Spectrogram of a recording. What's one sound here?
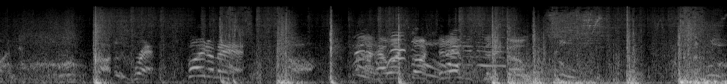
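Punches and kicks thud and smack in a brawl.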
